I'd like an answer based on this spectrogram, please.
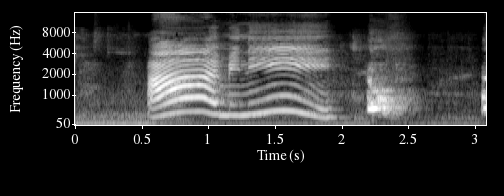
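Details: A golden retriever puppy wanting its cat toy gives one drawn-out whine lasting over a second. The whine wavers up and down in pitch and is followed by brief human speech.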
